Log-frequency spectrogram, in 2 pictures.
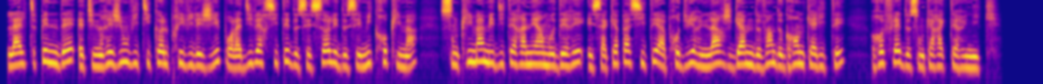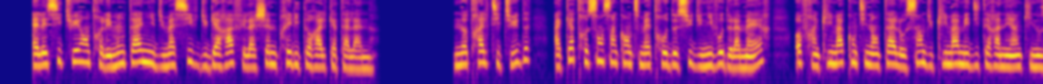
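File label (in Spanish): entorno, French; entornoyvinedos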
